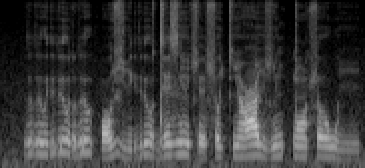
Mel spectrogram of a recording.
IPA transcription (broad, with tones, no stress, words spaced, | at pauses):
rɯ˧rʲo˥˩ rɯ˥ʔɔ˩˥ ʑi˩rʲo˥˩de˥ zĩ˥˩ɬe˩ɬɤ˧t͡ɕĩ˧ ʕi˥˩ɮĩ˥ k͡pɔ̃˧ɬɤ˧wi˩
